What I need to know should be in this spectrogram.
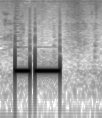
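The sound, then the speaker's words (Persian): A telephone busy signal after a call drops: two steady mid-pitched electronic beeps in quick succession, the second longer, then silence. “این باز قطع شد.”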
